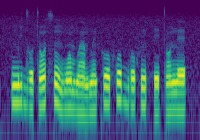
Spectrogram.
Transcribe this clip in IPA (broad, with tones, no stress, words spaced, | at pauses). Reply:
mi˧do˨tɔ̃˨˦ sũ˦˨bɔ̃˧ bã˨ bɛ̃˨ko˧fo˦ bo˧fĩ˧ he˨tɔ̃˨˦ nɛ˧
